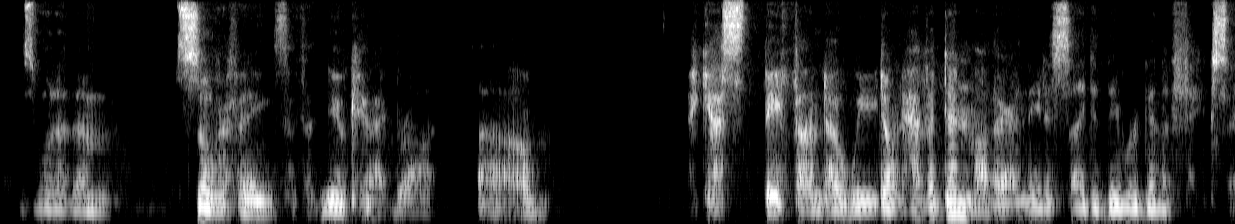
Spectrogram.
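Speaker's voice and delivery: confiding, voiced stage whisper. Answering Chris, the speaker voices the Right Master half-whispering back to him. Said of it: "whispers back to you".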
